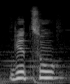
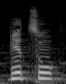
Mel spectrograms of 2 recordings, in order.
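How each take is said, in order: Both takes have the same delivery.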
